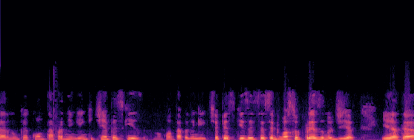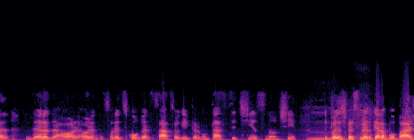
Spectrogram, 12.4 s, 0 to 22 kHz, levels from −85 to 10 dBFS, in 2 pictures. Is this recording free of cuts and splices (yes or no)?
yes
